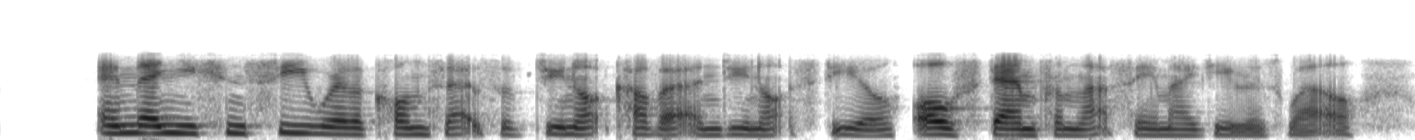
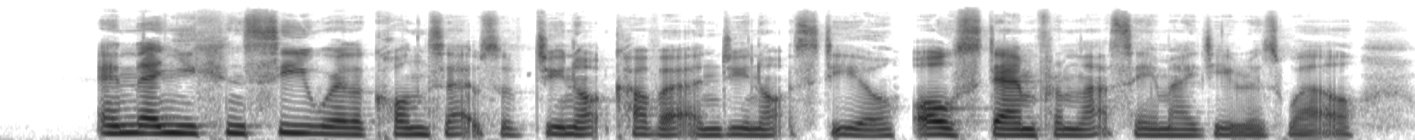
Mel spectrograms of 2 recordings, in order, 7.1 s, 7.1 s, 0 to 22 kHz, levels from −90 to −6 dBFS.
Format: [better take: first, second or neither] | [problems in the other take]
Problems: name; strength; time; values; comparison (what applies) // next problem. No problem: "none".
second | phone-call audio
